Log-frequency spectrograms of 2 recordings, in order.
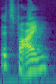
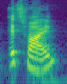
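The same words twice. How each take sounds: First: It sounds annoyed and upset. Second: It sounds sincere and relaxed.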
